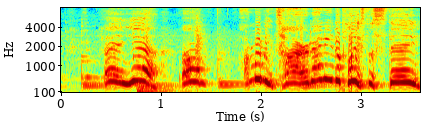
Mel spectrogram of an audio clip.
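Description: This put-on character voice, with vocal fry and a slightly mellow tone, moves at a fairly slow pace with lively intonation while faint music plays in the background.

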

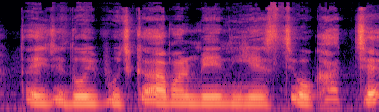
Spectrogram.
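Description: A woman speaks in a fairly high voice. Her tone is dark and mellow. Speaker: vlogger. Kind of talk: casual vlog narration. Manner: chatty.

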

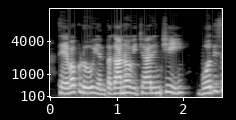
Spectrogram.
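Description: Over a quiet backdrop, a passage is read aloud in a natural voice.

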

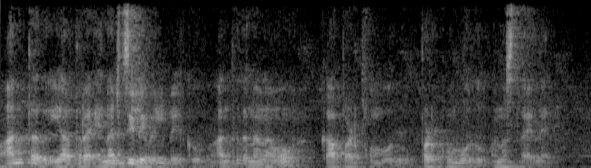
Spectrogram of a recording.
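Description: A man's medium-pitched voice with ordinary pitch variation, amid audible room echo and noticeable background noise. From southern Karnataka, India (Kollegal, Chamarajanagar). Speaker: IT project manager and lifestyle coach. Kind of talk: self-introduction to camera. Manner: halting.

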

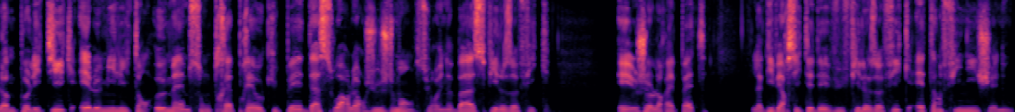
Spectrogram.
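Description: Dark and mellow in tone, a man's fairly high voice moves at a moderate pace. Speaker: audiobook narrator. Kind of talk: literary audiobook reading of a 1920 essay. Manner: measured, grave, formal.

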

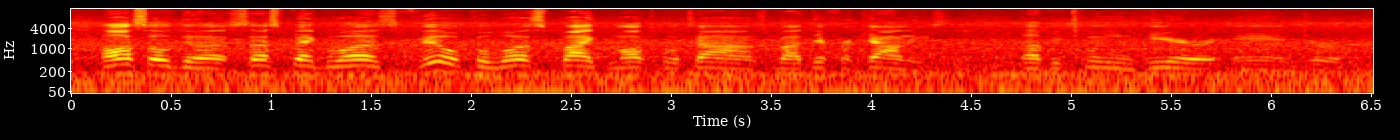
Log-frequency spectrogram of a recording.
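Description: This man talks fairly quickly, his voice dry with no echo, while loud noise fills the background. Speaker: police spokesperson. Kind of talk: press briefing answers. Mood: calm, measured, official. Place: street. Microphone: handheld.

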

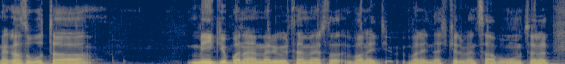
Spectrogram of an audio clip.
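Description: The tone is dark and mellow, delivered at a moderate pace in a flat monotone. The background is quiet. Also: man, medium pitch for a man. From Hungary, Borsod; Hungary. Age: 30s. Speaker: podcast host. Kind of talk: casual chat. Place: studio. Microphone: studio mic.

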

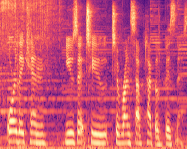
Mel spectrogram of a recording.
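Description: Clear background music behind a woman talking at a moderate pace. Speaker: agriculture mechanics teacher. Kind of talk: interview answer. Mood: warm, enthusiastic. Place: workshop.

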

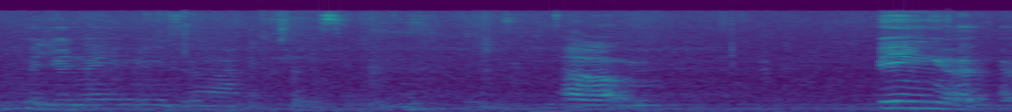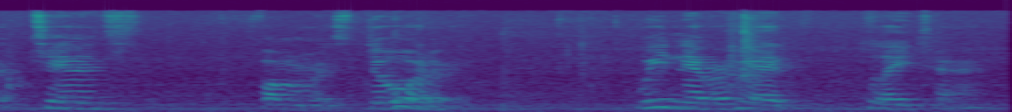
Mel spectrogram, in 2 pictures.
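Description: A woman with an American accent speaks at a very slow pace, with long, frequent pauses and noticeable background noise. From West Virginia. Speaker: panelist. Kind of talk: panel discussion, personal recollection. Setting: stage with audience, microphone. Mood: reflective, calm. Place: meeting room. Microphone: camera far.

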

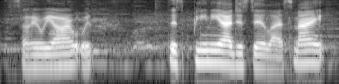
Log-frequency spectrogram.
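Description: Over faint background music, a woman with a very deep, low pitch talks with fairly even intonation. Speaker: crocheter. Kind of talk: casual talk to camera. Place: home room. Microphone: phone near.

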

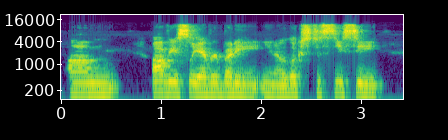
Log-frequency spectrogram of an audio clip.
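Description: Words come at a moderate pace. The background is quiet. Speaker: volleyball head coach. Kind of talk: interview answer. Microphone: video call.

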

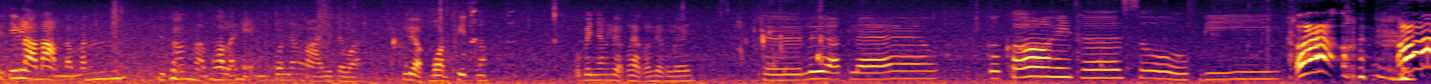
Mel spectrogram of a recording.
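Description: Noticeable background noise surrounds a woman's voice, which sounds dry with no echo. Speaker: rural vlogger. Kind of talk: casual vlog chat. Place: open country. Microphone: phone near.

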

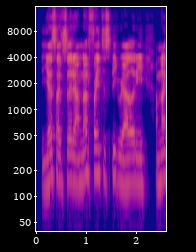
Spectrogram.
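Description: The voice has a bright, sharp tone and a very fast pace against a quiet background. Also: man. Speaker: fitness content creator. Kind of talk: opinion rant to camera. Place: home room. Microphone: phone near.

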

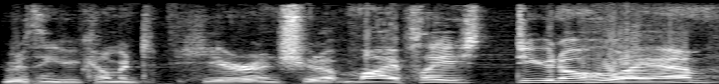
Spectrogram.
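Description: A man puts on a booming character voice at a fairly high pitch. He talks at a moderate pace. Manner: manic, booming.

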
